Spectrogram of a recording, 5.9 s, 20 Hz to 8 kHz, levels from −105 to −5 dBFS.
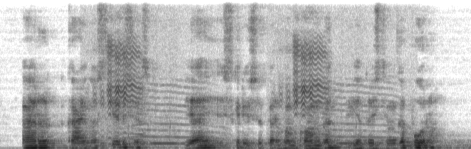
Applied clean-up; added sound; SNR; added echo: none; Livestock, farm animals, working animals; 12 dB; reverberation time 0.6 s.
